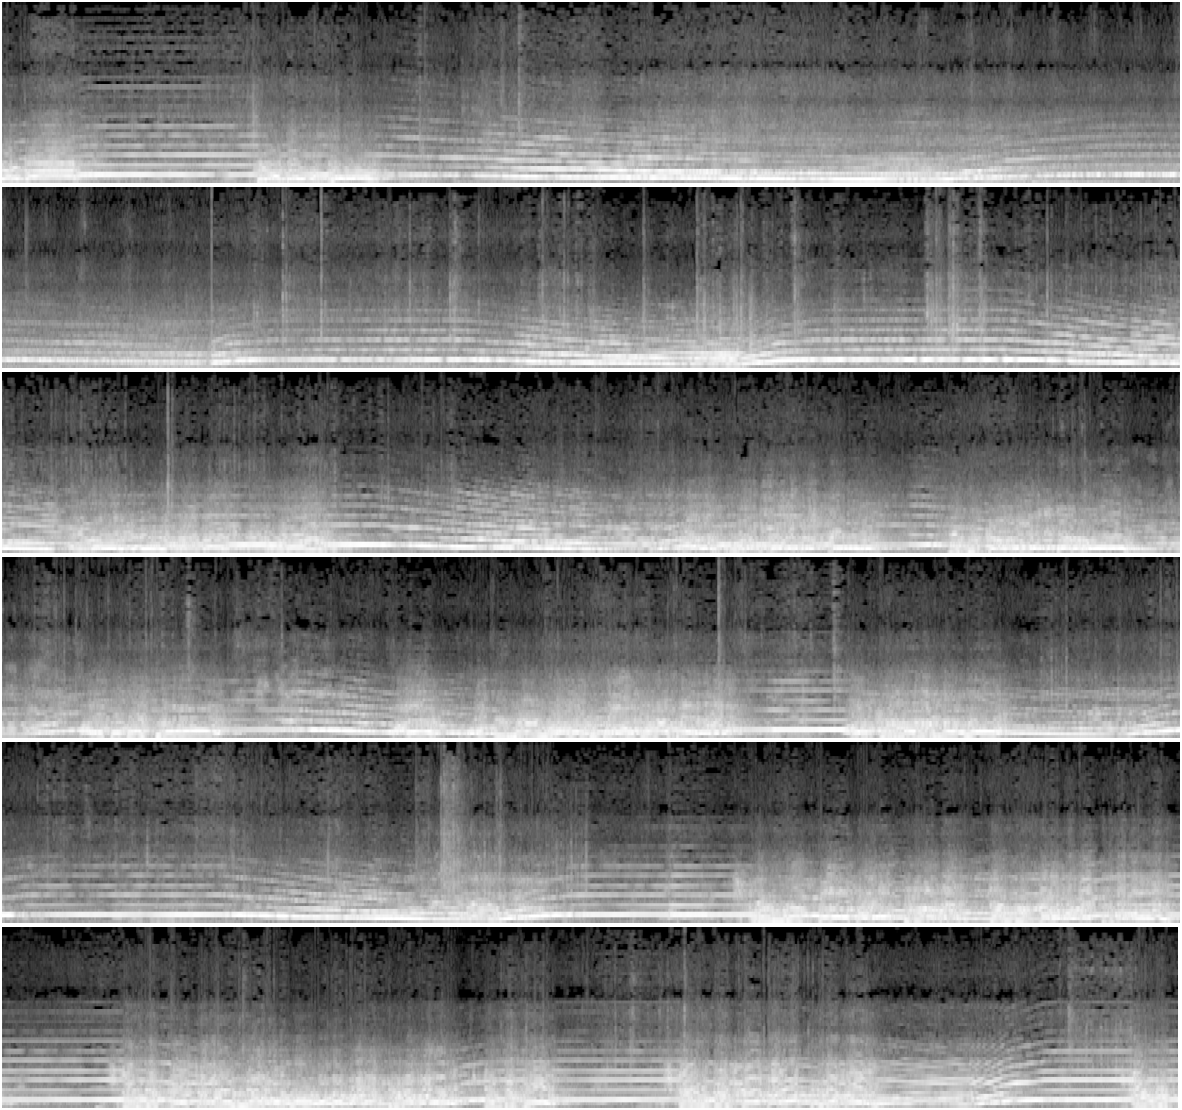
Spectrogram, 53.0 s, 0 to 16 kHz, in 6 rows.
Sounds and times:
Police car (siren): 0.0 - 52.9.

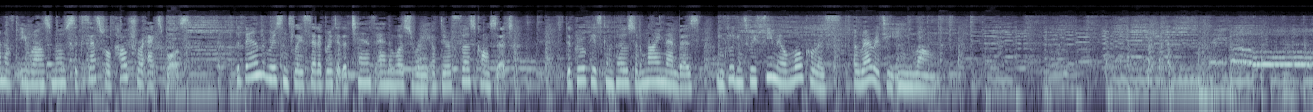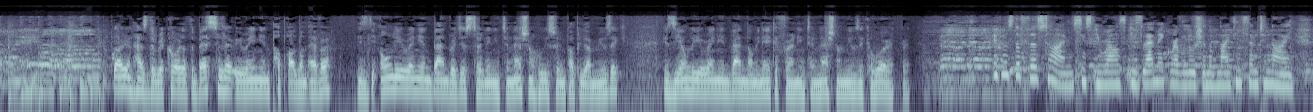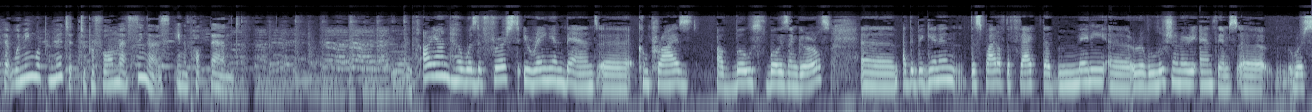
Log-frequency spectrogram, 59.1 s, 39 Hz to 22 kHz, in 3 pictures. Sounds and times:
Speech: 0.0 - 2.9, 3.6 - 7.8, 8.5 - 14.2, 21.4 - 29.1, 29.7 - 33.4, 34.6 - 43.0, 45.6 - 59.0
Music: 0.0 - 22.2, 33.4 - 50.1.

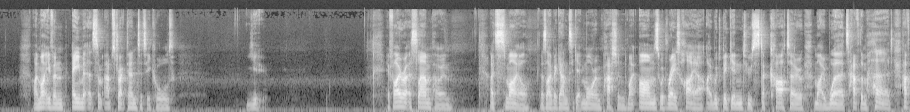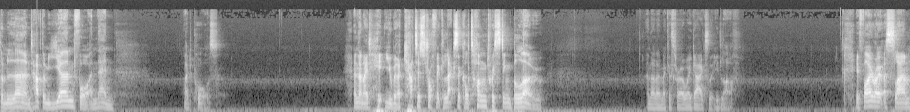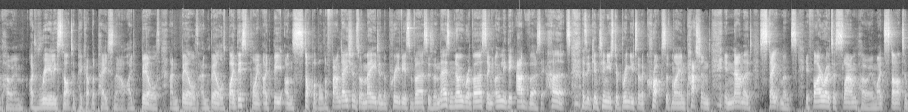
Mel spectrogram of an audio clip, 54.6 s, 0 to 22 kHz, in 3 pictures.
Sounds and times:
Speech: 0.6 - 3.6, 4.9 - 5.4, 7.7 - 9.1, 9.8 - 20.5, 21.8 - 22.7, 25.2 - 29.1, 31.1 - 33.0, 35.3 - 54.5.

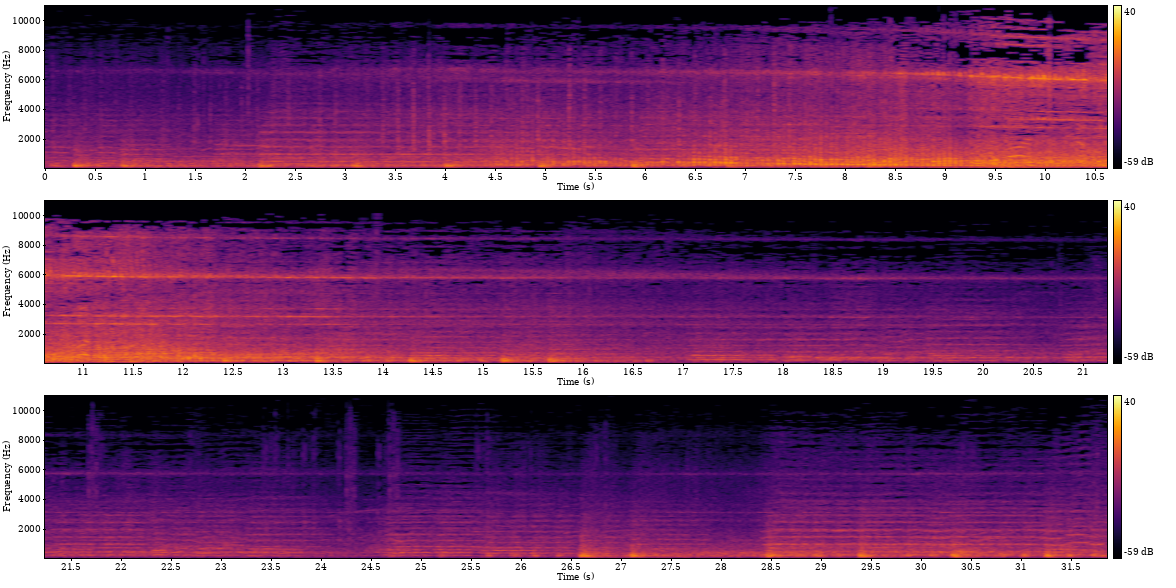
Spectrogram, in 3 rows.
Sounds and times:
Music: 0.0 - 31.8
Male speech, man speaking: 9.5 - 11.8.

